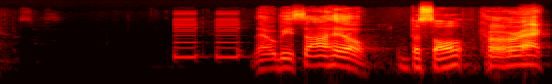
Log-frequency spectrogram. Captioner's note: buzzer beeps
